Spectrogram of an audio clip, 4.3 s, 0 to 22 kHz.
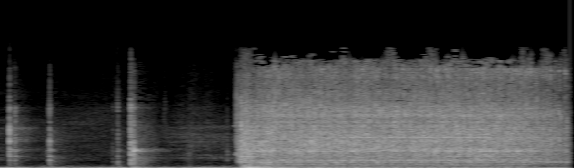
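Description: Cordless power tool spinning out a T30 Torx bolt holding the oil cooler to the oil filter housing, running steadily for about two seconds after a few light clicks of the tool going onto the bolt.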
